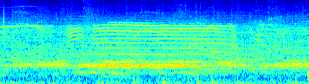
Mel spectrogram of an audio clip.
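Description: A home crowd at an Alabama men's college basketball game against Florida State roars and cheers loudly and steadily, with whistles and shouts rising through it and a commentator talking over the noise.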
